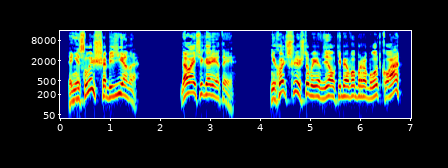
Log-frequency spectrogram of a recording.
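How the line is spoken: Loud smug laughing. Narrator (Russian): Он смеется громко и самодовольно, покачиваясь на ногах

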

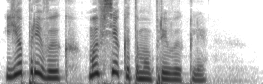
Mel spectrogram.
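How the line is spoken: Calm. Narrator (Russian): Триродов спокойно ответил

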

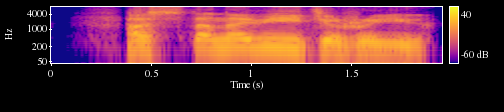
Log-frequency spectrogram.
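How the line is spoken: Urgent shout. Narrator (Russian): крикнул он

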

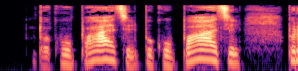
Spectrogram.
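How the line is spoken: Grumbling reply. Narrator (Russian): проворчал ей в ответ Назар

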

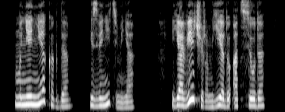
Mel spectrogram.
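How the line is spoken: Calm. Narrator (Russian): спокойно отвечала Любская

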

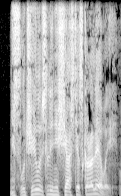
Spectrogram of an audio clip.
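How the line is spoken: Anxious, loving exclamation. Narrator (Russian): воскликнул герцог, и в этом возгласе сказалась вся его забота и любовь

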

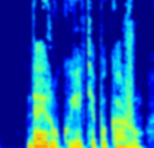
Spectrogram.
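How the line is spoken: Whisper in ear. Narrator (Russian): зашептала на ухо Плишкина

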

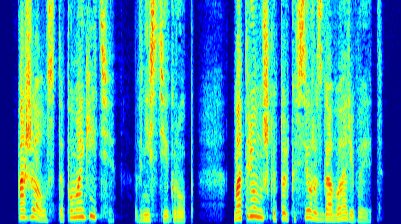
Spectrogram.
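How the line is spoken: Joyful pleading. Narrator (Russian): она радостно умоляющим голосом сказала

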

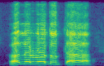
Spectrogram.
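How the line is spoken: Yelling. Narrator (Russian): заорал Иван

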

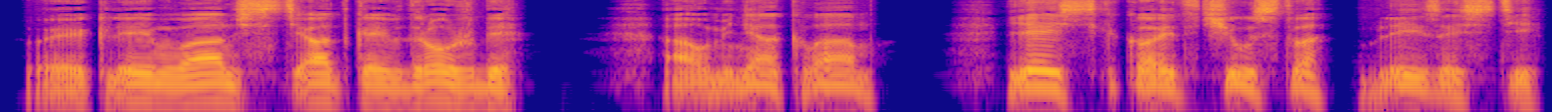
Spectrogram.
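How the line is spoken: Hoarse whisper. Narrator (Russian): говоря голосом, пониженным до сиплого шепота

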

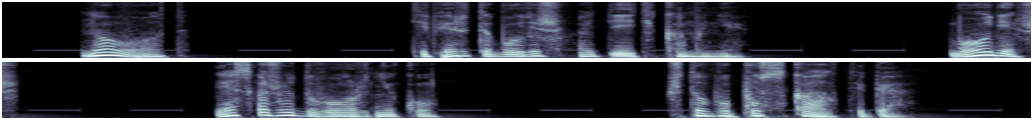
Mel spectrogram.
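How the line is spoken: Calm, deep even breathing. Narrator (Russian): спокойно сказала, вздыхая глубоко и ровно

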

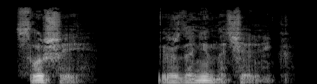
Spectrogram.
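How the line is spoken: Quiet plea. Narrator (Russian): попросил военный тихо

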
